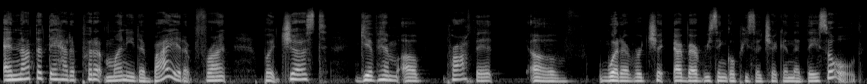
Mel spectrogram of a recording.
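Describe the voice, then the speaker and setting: A woman's voice: fairly low pitch, fairly quick, mellow, dry recording. A woman co-hosting a casual motivational talk show, making her points emphatically and repeating them for effect.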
